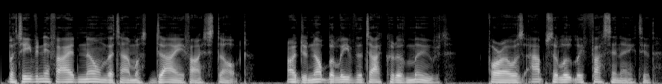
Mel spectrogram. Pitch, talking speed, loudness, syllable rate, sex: 100 Hz, 245 wpm, -18 LUFS, 6.7 syllables/s, male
